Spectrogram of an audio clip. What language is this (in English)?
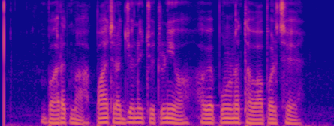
Gujarati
